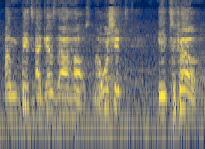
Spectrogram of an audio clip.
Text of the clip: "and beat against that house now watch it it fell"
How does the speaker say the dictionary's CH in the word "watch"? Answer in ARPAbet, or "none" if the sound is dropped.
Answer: SH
